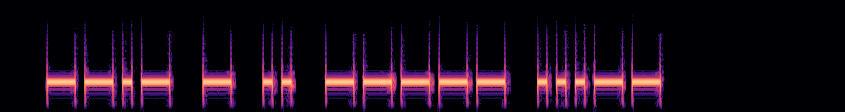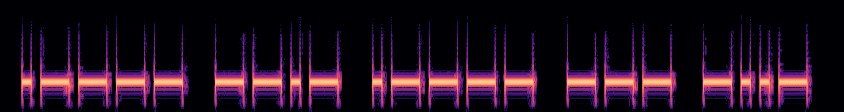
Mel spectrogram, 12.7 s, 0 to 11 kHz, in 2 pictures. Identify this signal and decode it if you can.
Morse code, heard as a keyed tone, about 17 wpm, 800 Hz. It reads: QTI03 1Q1OX
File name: CW / DET / 1 6 1500C S C 16wpm 2733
